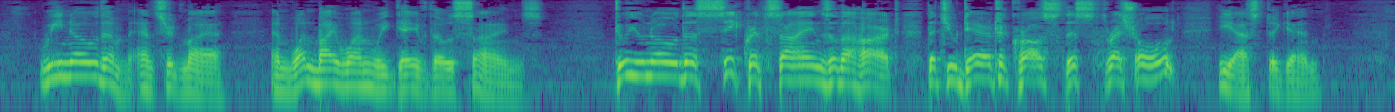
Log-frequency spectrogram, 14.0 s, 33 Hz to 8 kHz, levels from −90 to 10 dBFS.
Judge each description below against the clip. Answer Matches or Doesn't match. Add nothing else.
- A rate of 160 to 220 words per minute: Doesn't match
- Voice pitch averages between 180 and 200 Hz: Doesn't match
